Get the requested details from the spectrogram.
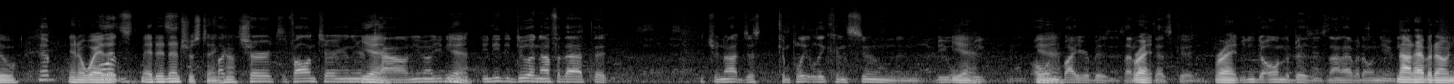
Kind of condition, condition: setting, busy venue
